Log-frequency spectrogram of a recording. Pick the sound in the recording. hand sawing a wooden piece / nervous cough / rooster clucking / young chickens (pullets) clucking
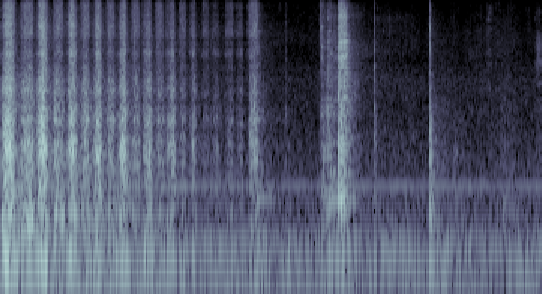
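hand sawing a wooden piece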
